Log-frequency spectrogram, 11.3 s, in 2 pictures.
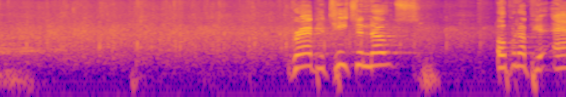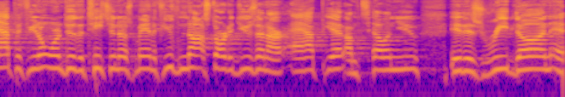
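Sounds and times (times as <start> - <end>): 
church audience applauding to welcome all of its campuses: 0.0 - 5.9
speech: 2.9 - 4.4, 5.0 - 11.2.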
